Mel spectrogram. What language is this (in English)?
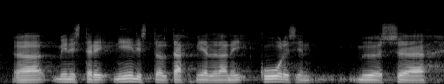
Finnish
